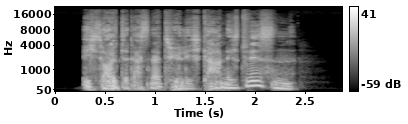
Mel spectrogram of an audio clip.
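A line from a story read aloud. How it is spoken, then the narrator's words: Hissed. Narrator (German): zischte Bataille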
